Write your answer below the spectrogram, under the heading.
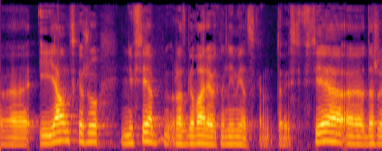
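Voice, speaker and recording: A man of medium pitch at a fairly slow pace, with fairly even intonation. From Ukraine. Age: 20s. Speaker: music student. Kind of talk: interview. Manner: hesitant, many filler sounds.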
